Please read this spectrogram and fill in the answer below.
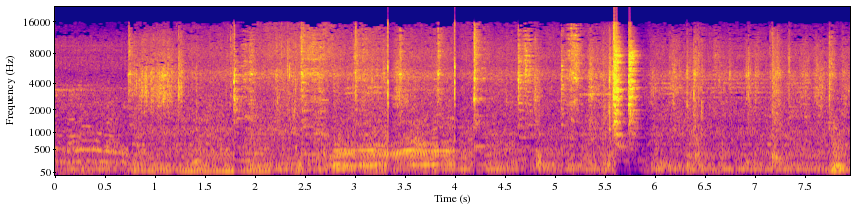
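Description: Crisp fried snack pieces being crushed by hand into a paper plate: irregular crackling crunches, loudest in a cluster a bit past halfway, over a steady low background rumble.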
